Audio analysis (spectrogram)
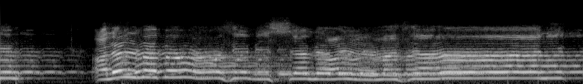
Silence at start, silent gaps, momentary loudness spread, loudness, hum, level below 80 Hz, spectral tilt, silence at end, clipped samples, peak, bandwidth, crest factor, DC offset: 0 s; none; 10 LU; -18 LUFS; none; -66 dBFS; -4 dB/octave; 0 s; under 0.1%; -4 dBFS; 8 kHz; 16 dB; under 0.1%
